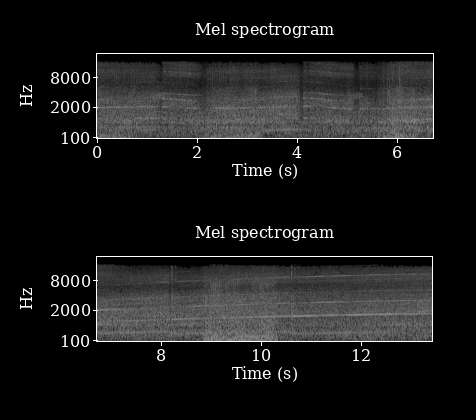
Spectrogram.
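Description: A racing car engine roars, rising in pitch and dropping briefly at each gear change.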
